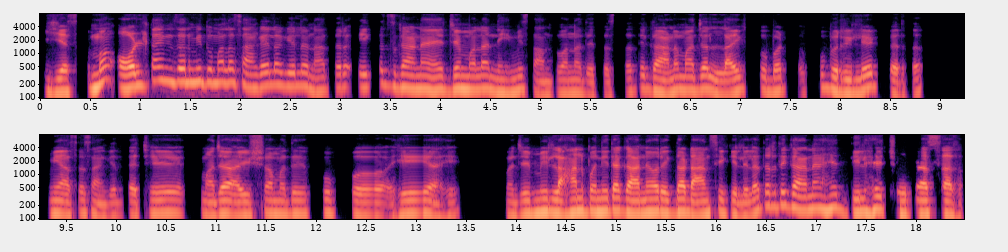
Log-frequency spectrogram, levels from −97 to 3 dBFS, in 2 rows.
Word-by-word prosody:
Yes, 135 +1 +1
मग 215 +11 +4
all 170 +3 +7
time 245 -1 -1
जर 225 0 +3
मी 225 +1 +2
तुम्हाला 220 0 -1
सांगायला 185 0 -2
गेलो 180 0 -1
ना, 140 -4 -4
तर 165 +1 -3
एकच 175 +3 -6
गाणं 155 -2 +1
आहे 150 0 +1
जे 155 +3 +1
मला 155 0 +1
नेहमी 130 0 -1
सांत्वना 125 -1 -5
देत 115 -2 -9
असतं. 110 +4 -10
ते 160 - -5
गाणं 135 0 +2
माझ्या 145 +1 0
लाईफसोबत 135 +2 -1
खूप 150 +7 -8
रिलेट 130 +7 +1
करतं 120 +1 -4 0.6
मी 130 - +1
असं 125 +1 -1
सांगेल. 115 -3 -5
त्याचे 130 +2 -1 0.2
माझ्या 125 +2 +3
आयुष्यामध्ये 125 +2 -1 0.2
खूप 130 -1 -7
अ, 115 -2 -1
हे 130 +5 0
आहे 110 -1 -3 0.5
म्हणजे 120 +1 -2
मी 135 +2 +3
लहानपणी 140 +2 +4
त्या 145 - +4
गाण्यावर 135 +1 +5
एकदा 130 +1 +4
डान्सही 125 +3 +1
केलेला. 125 +2 -1
तर 190 -1 -3
ते 200 - +1
गाणं 165 -4 +2
आहे 165 +1 +2
दिल 135 0 +2
है 160 - +3
छोटासा. 125 0 +1
135 Hz, 170 wpm, -24 LUFS, 125-155 Hz, 0.6 s, all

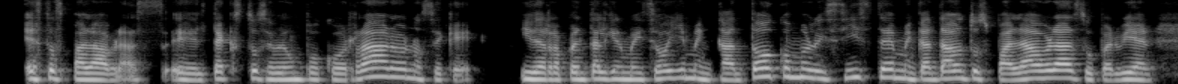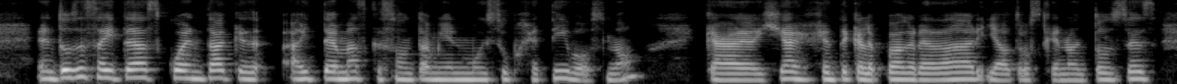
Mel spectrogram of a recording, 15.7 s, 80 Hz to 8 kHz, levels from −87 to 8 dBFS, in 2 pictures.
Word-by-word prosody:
estas 205 +1 +1
palabras. 175 - 0
El 175 -2 -1
texto 205 +2 -2
se 195 - -3
ve 185 - +3
un 190 0 +3
poco 185 -2 -2
raro, 250 +5 +3
no 205 -4 -2
sé 180 -2 -8
qué". 160 - -7 0.3
Y 205 - +3
de 195 - +6
repente 190 +1 0
alguien 200 -1 +1
me 190 - +2
dice: 195 +2 -4
"Oye, 225 +1 -1
me 220 - -1
encantó 185 +8 +1
cómo 250 -2 +1
lo 225 - +1
hiciste, 240 +4 -1
me 220 -3 0
encantaron 200 +3 +2
tus 205 -2 -2
palabras, 215 +5 +4
superbién". 180 -1 -1 0.4
Entonces, 235 +5 +4
ahí 235 -2 +4
te 235 - +3
das 240 0 +1
cuenta 225 0 +2
que 195 -4 -3
hay 200 0 -2
temas 205 +1 0
que 195 - -9
son 190 -1 -3
también 185 0 0
muy 185 0 +1
subjetivos, 185 +1 -6
¿no? 255 +11 -7 0.4
Que 180 - -2
hay 175 -1 +1
ge 190 +5 -4
hay 195 -2 0
gente 195 0 -2
que 190 - +1
le 175 - +1
puede 195 -1 0
agradar, 185 +2 -1
y 185 - -4
a 170 - -3
otros 170 +1 -9
que 170 - -8
no, 170 - -5
entonces, 190 +4 -4
195 Hz, 220 wpm, -22 LUFS, 185-220 Hz, 0.4 s, de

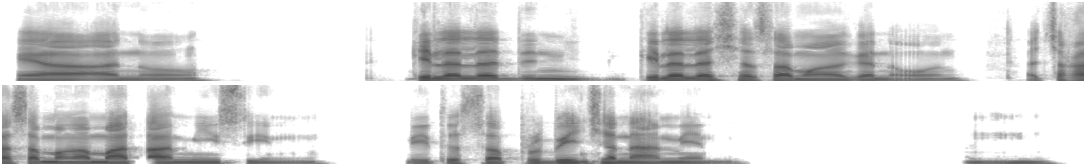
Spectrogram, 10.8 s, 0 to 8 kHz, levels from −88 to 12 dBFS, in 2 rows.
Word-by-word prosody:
Kaya 115 -2 +1
ano, 100 -1 -7 1.0
kilala 140 +1 +5
din, 135 -3 -3 0.2
kilala 135 -1 +4
siya 130 0 -2
sa 120 -2 +2
mga 115 -2 -1
ganoon 95 -2 -9 0.3
at - - -9
'saka 130 -1 +2
sa 130 - +2
mga 125 -1 +2
matamisin 110 -4 0 0.4
dito 110 +1 -6
sa 110 - +1
probinsya 105 -3 0
namin. 90 -3 -2 1.1
Mm. 90 -1 -8
115 Hz, 105 wpm, -23 LUFS, 100-125 Hz, 1.1 s, kilala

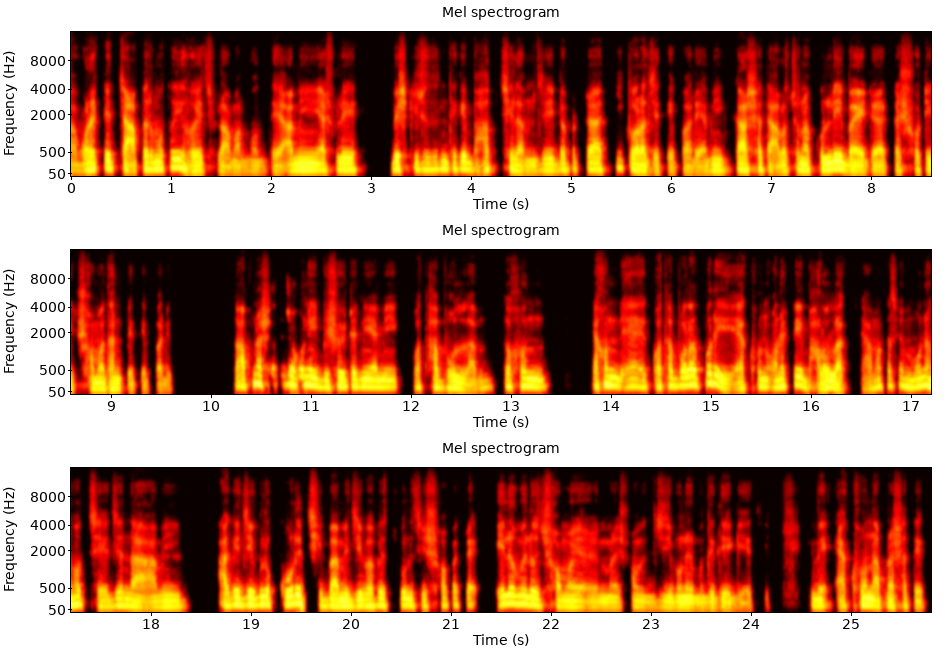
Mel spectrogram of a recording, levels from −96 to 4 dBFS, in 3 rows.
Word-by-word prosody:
অনেকটাই 130 +5 +3
চাপের 130 +7 +3
মতোই 165 +4 +2
হয়েছিল 100 +1 -2
আমার 90 0 -7
মধ্যে। 95 0 -10
আমি 120 +1 +3 0.2
আসলে 120 +3 0 0.5
বেশ 135 - +4
কিছুদিন 130 0 -3
থেকে 135 +1 +1
ভাবছিলাম 115 -3 -2
যে, 110 - -4
"এই 110 - -2
ব্যাপারটা 125 +2 -2 0.2
কী 160 - -7
করা 110 -4 +4
যেতে - - -7
পারে?" - - -6
আমি 110 +2 -1 0.2
কার 120 -2 +3
সাথে 130 - -1
আলোচনা 115 +4 0
করলেই 125 +4 +6
বা 105 - +3
এইটার 95 +1 -2
একটা - - -8
সঠিক - - -5
সমাধান 105 0 +1
পেতে - - -10
পারি। - - -10 0.6
তো - - -4
আপনার 195 +5 +3
সাথে 185 -1 -13
যখন 175 0 +3
এই 155 - +4
বিষয়টা 145 +2 +2
নিয়ে 140 -1 +4
আমি 135 -1 +2 0.2
কথা 130 +1 -6
বললাম, 100 -7 +1 0.3
তখন 150 +2 +2 0.7
এখন 175 +5 +4
অ্যা 145 +2 -2 0.2
কথা 145 +4 0
বলার 170 +1 +6
পরেই 190 - +5 0.2
এখন 140 +6 -4
অনেকটাই 145 +5 +2
ভালো 110 +4 +3
লাগছে। - - -5
আমার 140 +3 -3
কাছে 160 +1 -6
মনে 155 +3 +3
হচ্ছে 140 -5 -1
যে, 135 - +2
"না 105 - +2 0.2
আমি 110 +2 0 0.6
আগে 140 +4 +4
যেগুলো 145 +1 +5 0.2
করেছি 155 -2 +4
বা 125 - +3
আমি 120 - +6
যেভাবে 125 +1 +2 0.2
চলেছি 125 -4 -1
সব 135 -1 -6
একটা 135 0 -7 0.3
এলোমেলো 160 -2 +5 0.2
সময়ে 110 -2 0
অ্যা 100 - -6
মানে 95 -1 -3
সম 110 - -5 0.2
জীবনের 100 -1 +1
মধ্যে 90 0 -4
দিয়ে 95 -2 -1
গিয়েছি। 85 0 -14 0.4
কিন্তু 120 -1 -1 0.2
এখন 140 +5 0
আপনার 115 - -2
সাথে 115 -3 -7
125 Hz, 185 wpm, -22 LUFS, 105-145 Hz, 0.7 s, করলেই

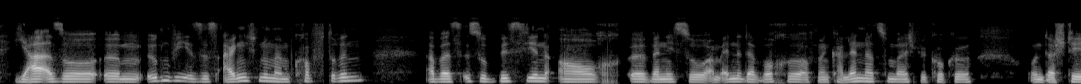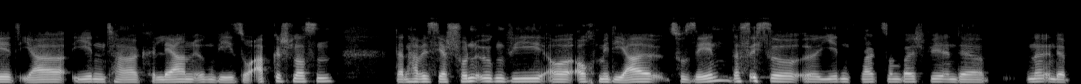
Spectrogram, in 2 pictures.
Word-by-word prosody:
Ja, 125 0 +6
also, 125 0 +2
ähm, 125 -1 0
irgendwie 170 0 -2
ist 130 -2 -6
es 130 -1 -6
eigentlich 160 +8 0
nur 165 - 0
in 150 - 0
meinem 125 -3 -1
Kopf 145 -1 -8
drin, 165 +6 -3 0.6
aber 125 +1 0
es 130 0 -2
ist 145 - -6
so 140 0 -2
bisschen 145 +3 -1
auch, 120 -1 -1
äh, 125 -2 +1
wenn 120 0 +1
ich 120 0 -3
so 115 -2 -1
am 105 +1 -3
Ende 135 +1 0
der 120 -2 -2
Woche 125 +1 -3
auf 110 +1 -7
meinen 115 0 -3
Kalender 130 +5 -1
zum 130 -2 -5
Beispiel 120 -1 -3
gucke 120 0 -4 0.5
und 115 0 -3
da 110 - +3
steht, 120 +2 +1
ja, 115 +1 +2
jeden 120 0 0
Tag 115 -2 -2
Lernen 115 +2 +3
irgendwie 110 -1 -1
so - - -2
abgeschlossen, 145 0 0 0.6
dann 120 +1 0
habe 130 0 +3
ich 130 - -2
es - - -11
ja 120 -1 +4
schon 140 +5 +2
irgendwie, 140 -1 +2
ah, 120 0 +3
auch 125 0 +2
medial 125 +1 +4
zu 190 - -6
sehen, 135 +11 +2
dass 140 -3 -2
ich 165 - +2
so, 130 -3 +2
äh, 120 - 0
jeden 125 +2 -1
Tag 120 0 -2
zum 125 -1 -3
Beispiel 125 +1 0
in 120 0 -1
der 115 -1 0 0.4
ne, 135 +2 +1
in - - 0
der 115 -1 +2
125 Hz, 185 wpm, -23 LUFS, 120-135 Hz, 0.6 s, Ja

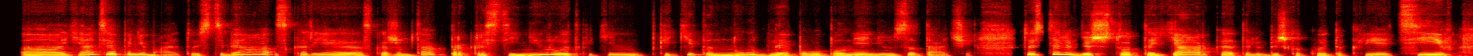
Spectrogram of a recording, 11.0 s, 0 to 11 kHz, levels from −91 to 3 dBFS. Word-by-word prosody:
А, 190 -2 -1
я 270 +9 -1
тя 290 -2 +5
понимаю. 265 - 0
То - - -14
есть - - -8
тебя 280 - -2
скорее, 220 -5 -2
скажем 190 0 -5
так, 255 +7 -6
прокрастинируют 210 +4 +1
каки 190 +4 -9
н 220 -5 -1
какие-то 210 +3 -4
нудные 195 -1 +2
по 180 0 -6
выполнению 185 +1 -1
задачи. 180 +1 -8 0.4
То 290 - +3
есть 280 0 -1
ты 405 - +5
любишь 220 -11 +8
что-то 200 -2 +2
яркое, 220 +2 -1
ты 205 +1 -8
любишь 185 -2 +1
какой-то 175 -1 -7
креатив, 225 +11 +2
205 Hz, 150 wpm, -23 LUFS, 185-235 Hz, 0.4 s, любишь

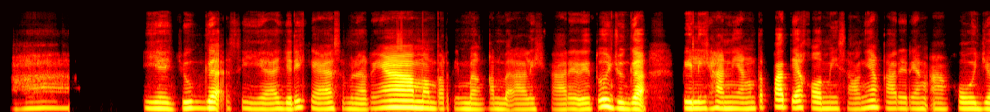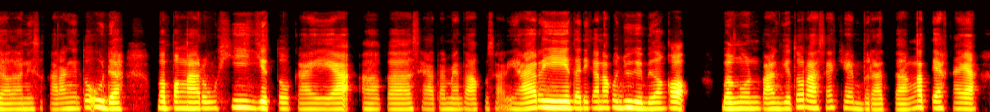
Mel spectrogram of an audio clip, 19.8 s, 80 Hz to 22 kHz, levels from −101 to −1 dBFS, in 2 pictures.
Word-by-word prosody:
Ah, 185 +2 -11 0.8
iya 180 0 -1 0.2
juga 185 +1 +1 0.3
sih 180 -2 -11
ya, - - -5 0.2
jadi 170 +4 -1
kayak 170 -1 -3
sebenernya 170 +2 -4 0.4
mempertimbangkan 165 -2 -6
beralih 155 0 -8
karier 155 0 -6
itu 185 - -4 0.2
juga 170 -1 +4 0.4
pilihan 180 0 0
yang 175 0 -4
tepat 210 +1 +2
ya. 195 - +4
Kalau 180 -2 -1
misalnya 180 +2 -6
karier 175 -1 -8
yang 170 - -8
aku 170 +1 -9 0.2
jalani 165 0 -4
sekarang 165 -1 -8
itu 205 +4 -6
udah 175 -3 +4 0.4
mempengaruhi 185 +1 0 0.2
gitu 185 -1 +3 0.2
kayak, 165 0 0 0.2
eee, 165 -1 -7
kesehatan 165 0 -7
mental 160 -1 -6
aku - - -22
sehari-hari, 195 +5 +5
tadi 185 0 -1
kan 190 - -1
aku 200 - -3
juga 200 -2 +6
bilang 175 0 -1
kalo 185 -3 +8 0.4
bangun 180 +1 +1
pagi 170 +1 -1
tuh 215 - 0
rasanya 195 +1 +1
kayak 185 -3 -6
berat 155 -1 -6
banget 165 +6 +1
ya 190 - +1
kayak, 170 -1 +1
175 Hz, 150 wpm, -21 LUFS, 165-185 Hz, 0.8 s, kalo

